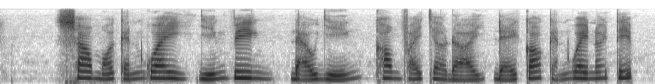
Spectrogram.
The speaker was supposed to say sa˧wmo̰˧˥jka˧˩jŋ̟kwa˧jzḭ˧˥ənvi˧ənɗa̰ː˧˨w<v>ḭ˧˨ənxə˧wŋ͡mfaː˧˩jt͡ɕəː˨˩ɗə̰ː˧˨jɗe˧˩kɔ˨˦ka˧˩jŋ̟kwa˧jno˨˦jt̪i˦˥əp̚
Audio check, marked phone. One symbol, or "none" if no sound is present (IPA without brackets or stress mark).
z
